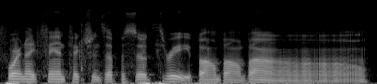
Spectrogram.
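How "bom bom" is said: ordinary talk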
